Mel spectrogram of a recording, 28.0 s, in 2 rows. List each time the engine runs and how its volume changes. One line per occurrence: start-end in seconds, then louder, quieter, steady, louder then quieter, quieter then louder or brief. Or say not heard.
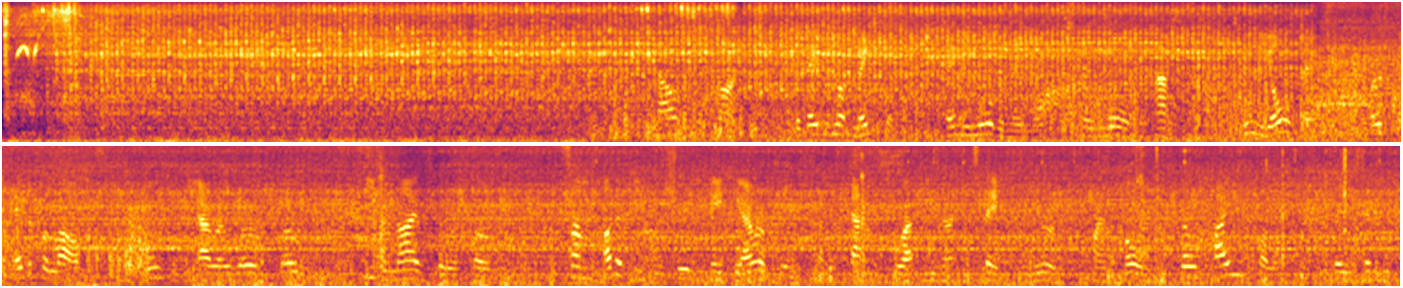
0.0-27.9 steady.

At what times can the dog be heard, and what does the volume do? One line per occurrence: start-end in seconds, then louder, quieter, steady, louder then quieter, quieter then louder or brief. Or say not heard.
not heard.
